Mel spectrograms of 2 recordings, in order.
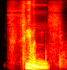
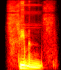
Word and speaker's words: Siemens: Next, just for pronunciation here, it's Siemens. Siemens.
